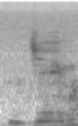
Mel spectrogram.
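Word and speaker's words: ج: আপনারা এই এ হা এর নিচে নক্তা এ দেখেন হা এর নিচে একটি নক্তা দিলে জিম হয়ে যায় জিম হয়ে যায় এটার নাম জিম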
